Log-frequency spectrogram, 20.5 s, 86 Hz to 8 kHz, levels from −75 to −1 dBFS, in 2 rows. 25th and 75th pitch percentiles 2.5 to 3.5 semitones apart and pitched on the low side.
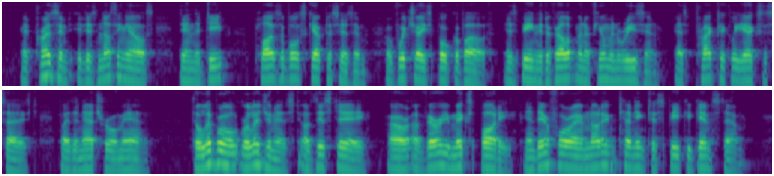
Yes: average, 2.9 semitones; low, 120 Hz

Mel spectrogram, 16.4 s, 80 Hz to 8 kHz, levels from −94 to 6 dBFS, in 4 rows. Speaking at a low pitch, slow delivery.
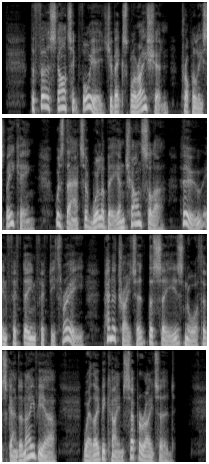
Yes: low, 115 Hz; slow, 100 wpm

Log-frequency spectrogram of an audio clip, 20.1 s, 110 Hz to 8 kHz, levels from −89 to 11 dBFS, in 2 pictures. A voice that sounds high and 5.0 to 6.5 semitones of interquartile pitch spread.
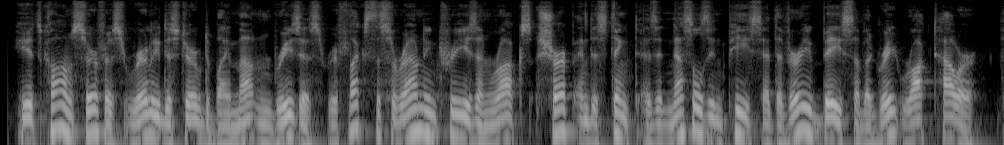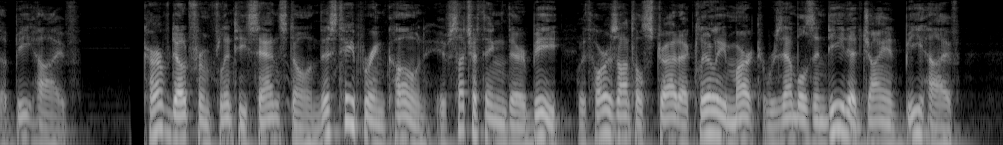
No: low, 115 Hz; wide, 5.5 semitones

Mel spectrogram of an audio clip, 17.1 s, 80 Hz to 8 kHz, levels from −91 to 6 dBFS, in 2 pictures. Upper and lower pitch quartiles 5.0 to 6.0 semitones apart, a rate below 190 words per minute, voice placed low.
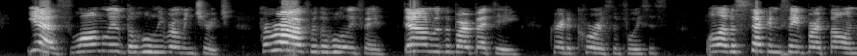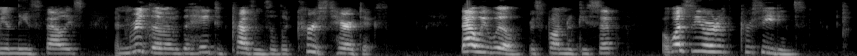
No: wide, 5.4 semitones; average, 180 wpm; very high, 275 Hz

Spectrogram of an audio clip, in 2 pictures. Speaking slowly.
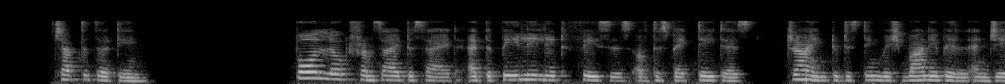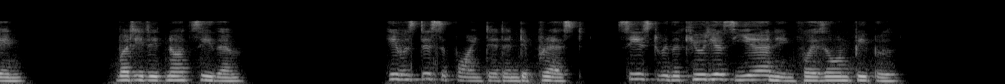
Yes: slow, 130 wpm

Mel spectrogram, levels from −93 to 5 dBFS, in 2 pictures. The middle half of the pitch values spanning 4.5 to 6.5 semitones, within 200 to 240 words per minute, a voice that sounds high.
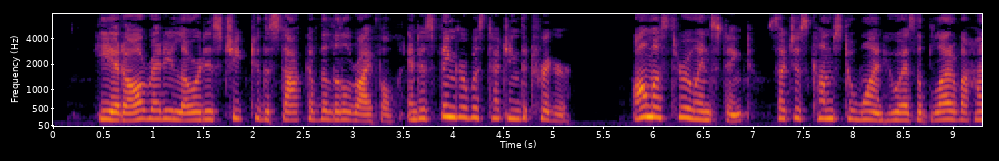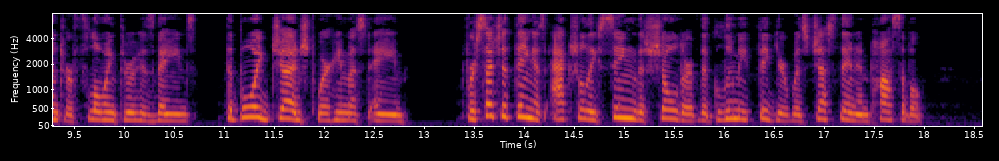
No: average, 3.4 semitones; fast, 205 wpm; high, 210 Hz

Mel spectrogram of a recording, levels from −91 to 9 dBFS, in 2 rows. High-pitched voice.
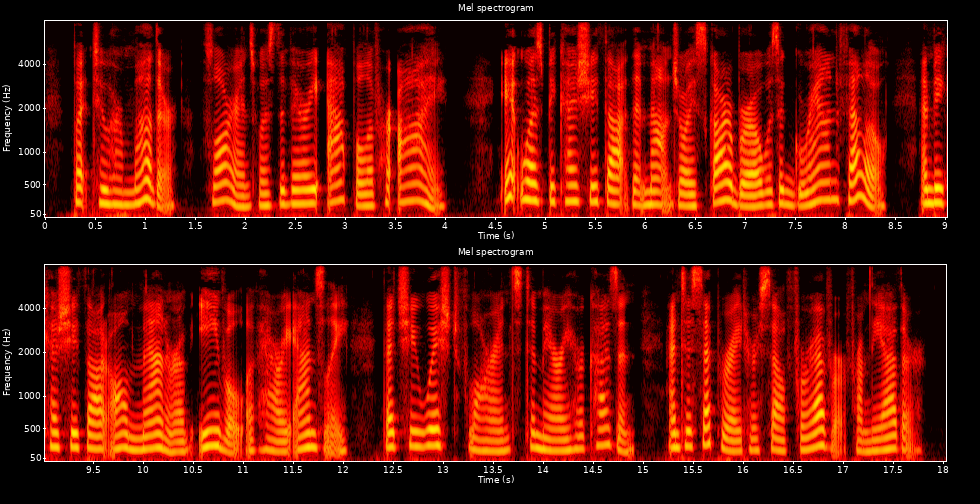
Yes: high, 205 Hz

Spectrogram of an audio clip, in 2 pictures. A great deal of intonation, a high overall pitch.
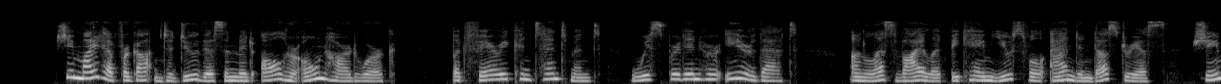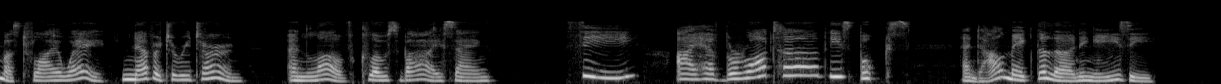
Yes: wide, 6.2 semitones; high, 195 Hz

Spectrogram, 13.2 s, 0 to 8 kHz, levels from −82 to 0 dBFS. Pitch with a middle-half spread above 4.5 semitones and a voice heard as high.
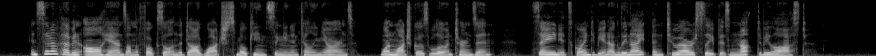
No: average, 3.9 semitones; high, 210 Hz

